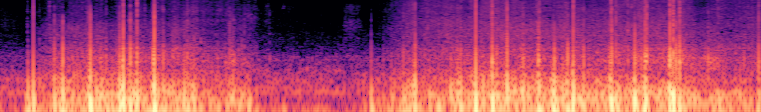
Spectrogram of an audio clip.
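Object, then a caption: Embossed plastic placemat. Long red nails scratch and tap across a grey embossed plastic placemat lying flat. The sound is a quick, irregular run of short, dull, low thuds over a soft rumbling scratch, with almost nothing in the high range and a brief quieter lull in the middle.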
